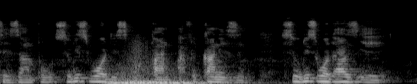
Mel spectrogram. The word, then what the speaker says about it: Pan-Africanism: Pan-Africanism. The stress is still on the A, is still on the A part. Okay, the first syllable.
